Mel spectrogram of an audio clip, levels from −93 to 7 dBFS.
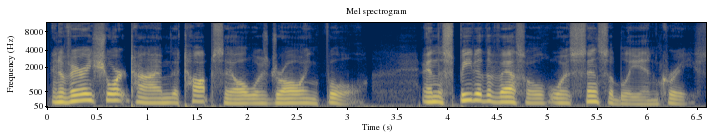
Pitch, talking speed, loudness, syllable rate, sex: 140 Hz, 175 wpm, -16 LUFS, 4.5 syllables/s, male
